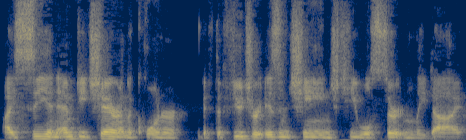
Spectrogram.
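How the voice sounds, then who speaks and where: Grave spirit guide, played by a man, low voice, moralizing, for a holiday drama read. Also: normal speed, natural voice.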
